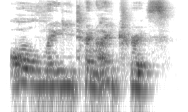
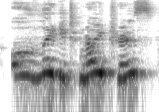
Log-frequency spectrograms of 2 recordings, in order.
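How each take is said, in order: First: Said in the usual way. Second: High, loud shocked question; alarmed echo. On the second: Acted. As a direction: cry out "Old Lady Tonitrus?" in alarm. Students echo nickname in alarm.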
